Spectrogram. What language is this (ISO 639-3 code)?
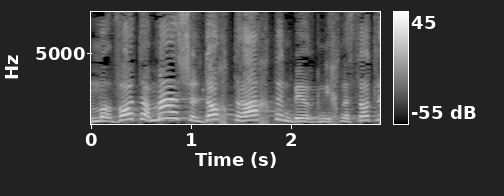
heb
